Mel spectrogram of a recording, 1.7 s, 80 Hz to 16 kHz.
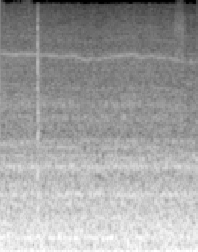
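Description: The ventilation of Luna, an over-20-year-old VW Bulli van, whistles while driving on a road trip: a thin, steady high-pitched tone held throughout, riding over a loud, constant engine and road rumble, with a couple of brief soft ticks.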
